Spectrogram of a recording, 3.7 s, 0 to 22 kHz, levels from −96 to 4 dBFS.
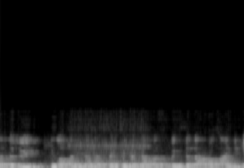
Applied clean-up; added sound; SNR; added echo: neural separator model SepFormer DNS4.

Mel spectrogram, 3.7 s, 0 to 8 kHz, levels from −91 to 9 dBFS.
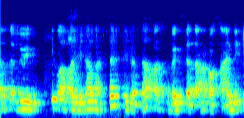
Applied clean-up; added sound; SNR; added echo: neural mask model DeepFilterNet 3.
